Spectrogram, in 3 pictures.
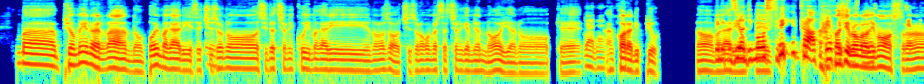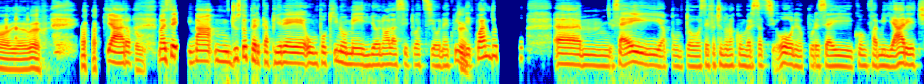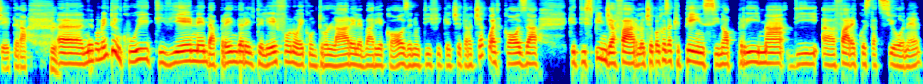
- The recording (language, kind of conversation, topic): Italian, advice, Perché controllo compulsivamente lo smartphone durante conversazioni importanti?
- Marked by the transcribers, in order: in English: "random"; chuckle; laughing while speaking: "proprio che ci sono situazi"; chuckle; "proprio" said as "popo"; laugh; "dire" said as "ie"; chuckle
